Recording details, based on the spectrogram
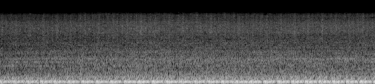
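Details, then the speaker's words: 1980 Chevy K10 V8 during restoration, idling: deep, even idle with steady low rumble, no knocks or ticks; sounds healthy. "this thing uh cranks up better than some fuel injected vehicles i think"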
